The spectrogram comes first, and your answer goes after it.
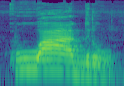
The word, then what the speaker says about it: quadro: Quando a gente diz assim, quadro, veja que parece que eu estou escrevendo com CU. Quadro.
